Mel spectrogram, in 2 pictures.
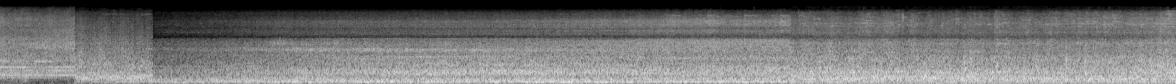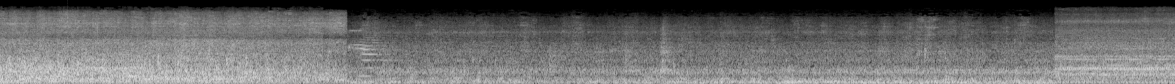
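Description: Trains passing close by on the rails, a dense, steady rush of wheel and rail noise cut together from several takes, with abrupt changes about 1.5, 15 and 22 seconds in. A steady pitched drone is heard at the start and again near the end.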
